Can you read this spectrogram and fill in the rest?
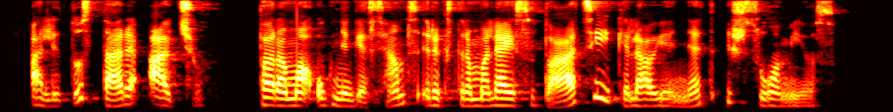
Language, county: Lithuanian, Klaipėda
